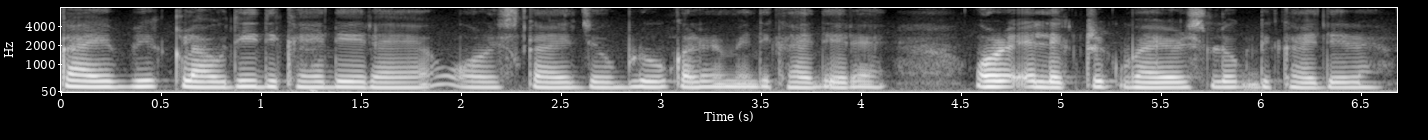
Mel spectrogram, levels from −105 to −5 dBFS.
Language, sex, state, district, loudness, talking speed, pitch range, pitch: Hindi, female, Arunachal Pradesh, Papum Pare, -18 LUFS, 200 wpm, 185-200 Hz, 195 Hz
